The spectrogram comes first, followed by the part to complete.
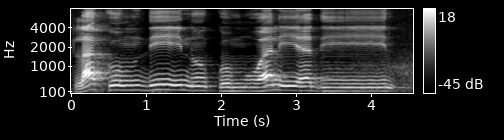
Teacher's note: Selain dari itu, mim sukun bertemu dengan mim dan mim sukun bertemu dengan ba, seperti yang tadi ini lakum, kemudian juga dinukum wa, itu adalah izhar mim. Ya, itu jangan ditahan-tahan, biasa aja.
